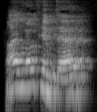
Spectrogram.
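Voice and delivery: high-pitched mock teen voice; lovesick teenage daughter. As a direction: whine it like a teen in love.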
